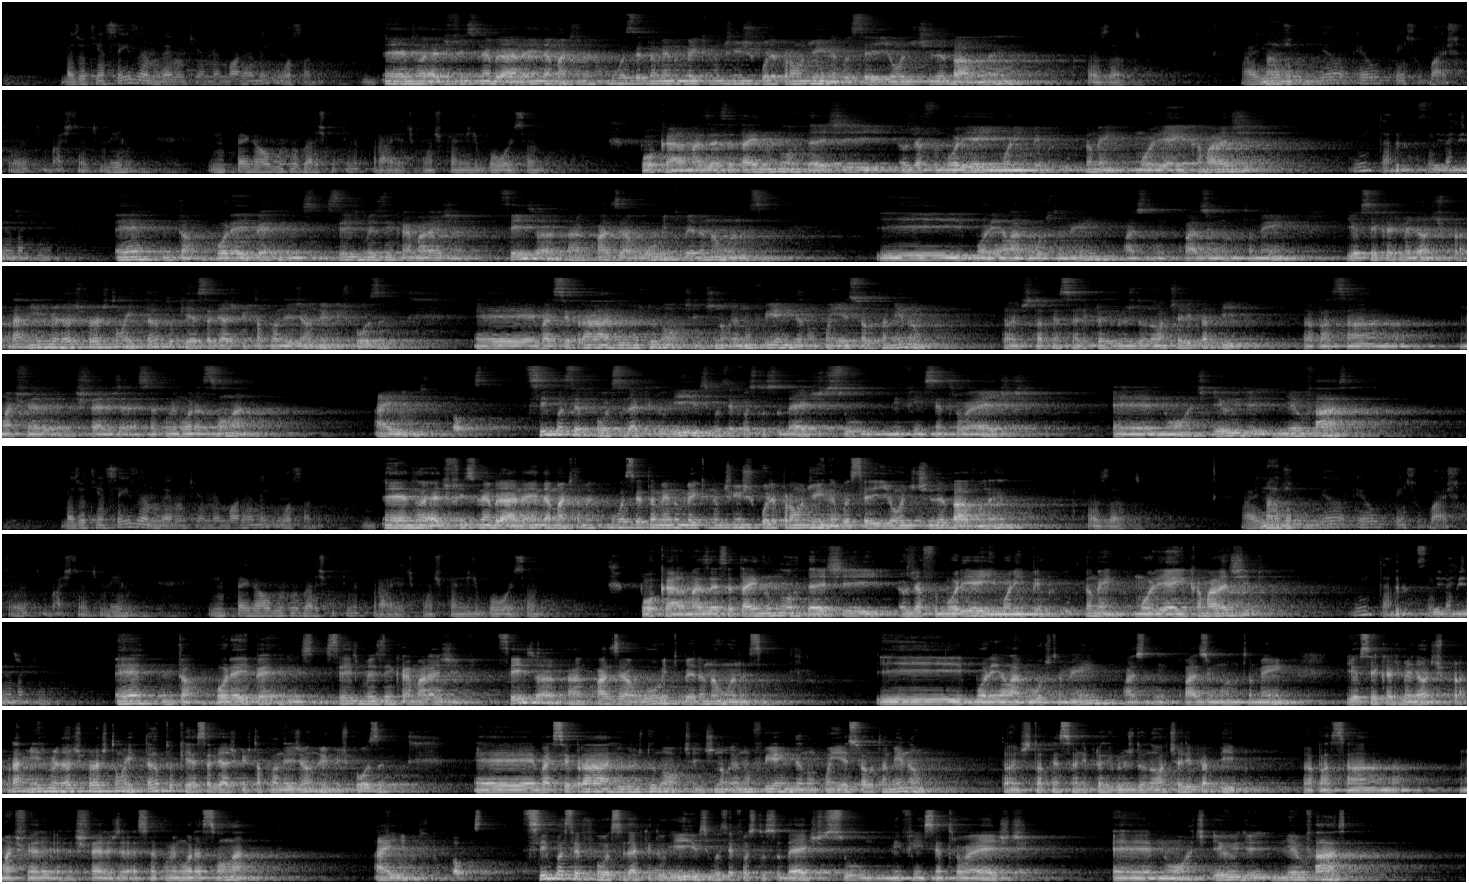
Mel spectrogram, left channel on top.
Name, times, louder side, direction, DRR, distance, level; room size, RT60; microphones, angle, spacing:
voice 1, 0.6-3.1 3.6-4.4 5.5-5.7 9.6-9.7 10.9-11.3 12.4-16.4 16.7-20.1 28.1-28.6 28.9-29.8 62.5-63.1, equal, 5° right, 6 dB, 0.4 m, -36 dB
voice 2, 3.8-10.1 12.6-12.9 20.7-27.3 28.6-29.5 30.4-34.0 34.4-37.1 38.0-42.5 42.7-48.3 48.7-53.3 54.0-56.5 57.0-58.1 58.5-61.2 62.3-63.4 63.9-68.9 69.7-72.0, right 2 dB, 70° right, 7 dB, 0.7 m, -23 dB
12.0 x 8.8 x 5.3 m, 2.4 s
head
